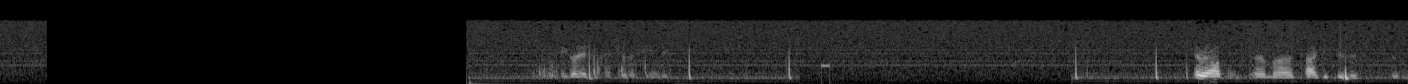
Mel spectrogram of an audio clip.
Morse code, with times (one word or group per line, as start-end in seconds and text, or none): none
